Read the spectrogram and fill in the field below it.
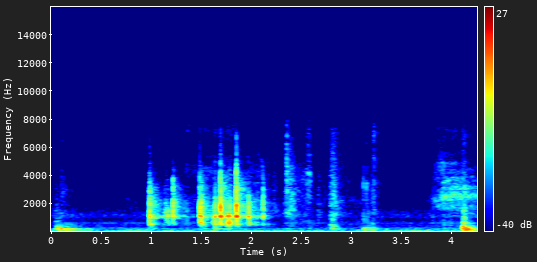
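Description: Plastic parts knock and rattle as a hard plastic cover is lifted by hand.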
